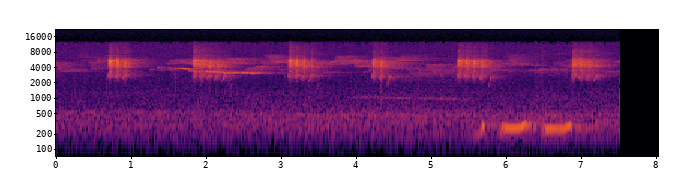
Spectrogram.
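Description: A pigeon gives three low, soft coos near the end, over steady background hiss and high, thin chirps repeated about once a second.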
